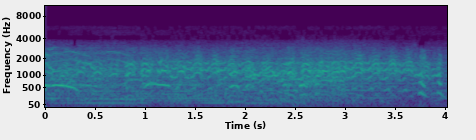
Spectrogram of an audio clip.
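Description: Many voices snickering and laughing at once, layered over one another into a continuous jeering chorus.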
